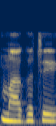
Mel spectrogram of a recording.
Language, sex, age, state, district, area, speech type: Marathi, female, 45-60, Maharashtra, Buldhana, rural, read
